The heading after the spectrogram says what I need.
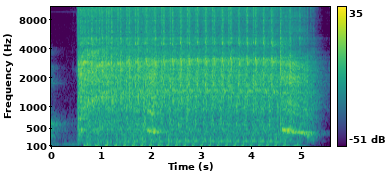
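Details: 1971 Honda CL350 Scrambler, unrun over 25 years, compression test with throttle open: starter whirring with even strong compression pulses about three a second, no skips; right cylinder reads 180 psi, left 170 psi, healthy.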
